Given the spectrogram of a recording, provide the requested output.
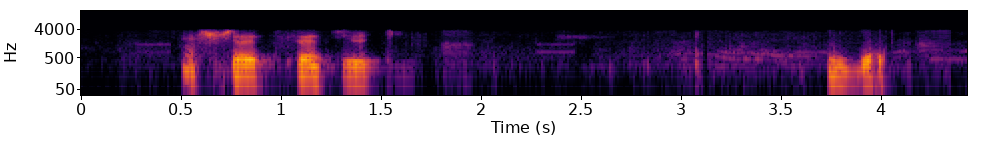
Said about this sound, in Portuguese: É que o senhor tá encostando no teclado. É como se o senhor estivesse digitando. Eu só preciso que o senhor fale.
